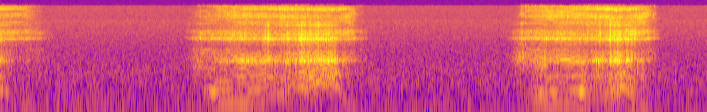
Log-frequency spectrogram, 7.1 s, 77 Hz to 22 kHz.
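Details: Real self-recorded sleep; person fell asleep fast, around 8:45, and slept deeply, reportedly REM. Loud, rattling snores on each inhalation, about one every three seconds, with quiet breathing between. Ordinary snoring.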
